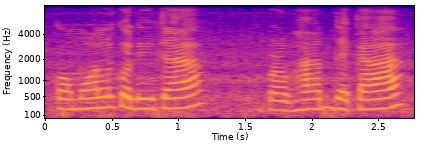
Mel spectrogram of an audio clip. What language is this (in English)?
Assamese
